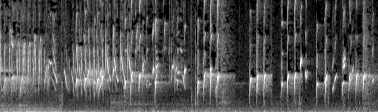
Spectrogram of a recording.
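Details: European goldfinch singing continuously: a fast, busy twittering run at first, then separate liquid chirps, each sliding slightly upward, repeated roughly twice a second toward the end.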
